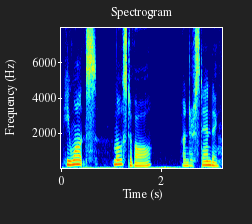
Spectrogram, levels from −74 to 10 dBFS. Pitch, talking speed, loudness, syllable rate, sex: 195 Hz, 110 wpm, -15 LUFS, 4.0 syllables/s, female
